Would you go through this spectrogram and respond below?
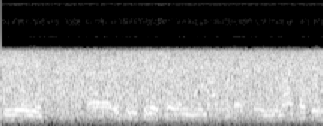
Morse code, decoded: none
